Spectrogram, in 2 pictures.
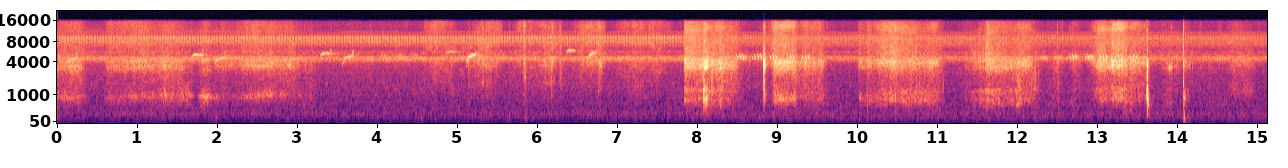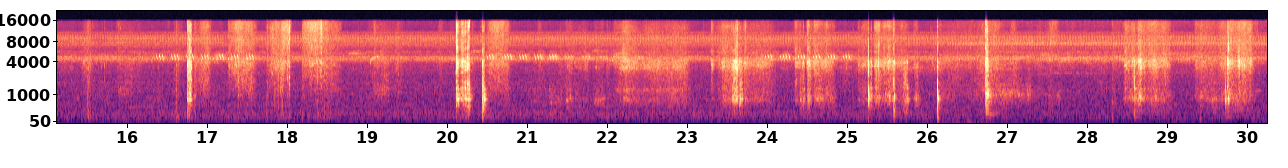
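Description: A long straightedge scraping over wet concrete in repeated rasping sweeps, with a few sharp knocks. Behind it runs a steady insect chorus with short pulsing trills.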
